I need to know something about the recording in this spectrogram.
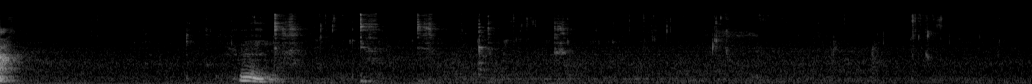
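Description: A man slurps noodles loudly up close.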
